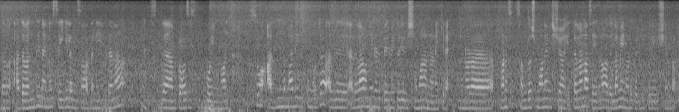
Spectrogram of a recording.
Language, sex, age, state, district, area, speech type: Tamil, female, 18-30, Tamil Nadu, Perambalur, rural, spontaneous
